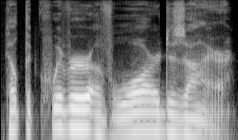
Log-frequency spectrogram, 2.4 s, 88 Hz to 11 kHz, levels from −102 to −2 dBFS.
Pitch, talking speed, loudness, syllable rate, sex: 110 Hz, 175 wpm, -16 LUFS, 4.4 syllables/s, male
